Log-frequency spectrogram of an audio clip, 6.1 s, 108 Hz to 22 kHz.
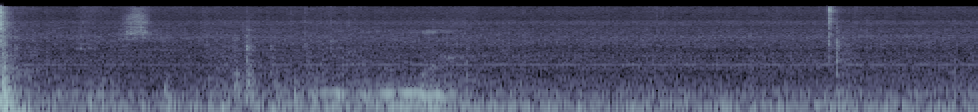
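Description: A thump at the very start, then a few light clicks and handling noises as filament and its white tubing are worked into a Modix 3D printer's extruder, over a steady low hum of running fans.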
